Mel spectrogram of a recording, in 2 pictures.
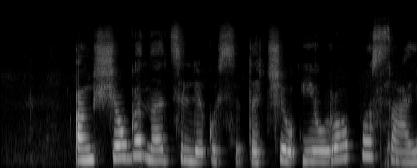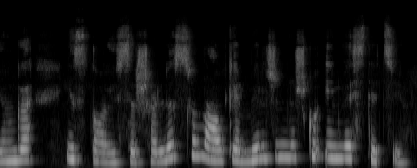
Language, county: Lithuanian, Klaipėda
